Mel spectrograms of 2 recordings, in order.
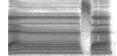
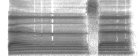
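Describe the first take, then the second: No difference in how they are said.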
